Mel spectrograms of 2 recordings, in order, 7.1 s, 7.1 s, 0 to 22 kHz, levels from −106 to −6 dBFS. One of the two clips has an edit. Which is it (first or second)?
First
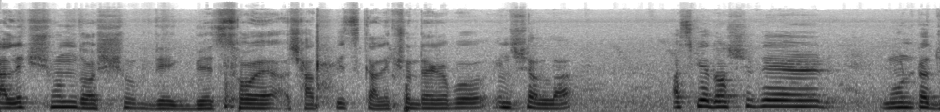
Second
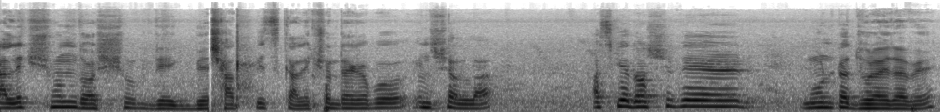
second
